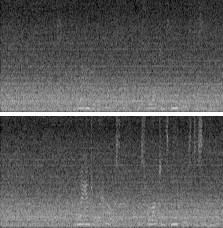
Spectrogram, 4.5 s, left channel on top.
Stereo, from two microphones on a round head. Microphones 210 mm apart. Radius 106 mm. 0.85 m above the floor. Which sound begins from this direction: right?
A woman speaking, at 1.5 s.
